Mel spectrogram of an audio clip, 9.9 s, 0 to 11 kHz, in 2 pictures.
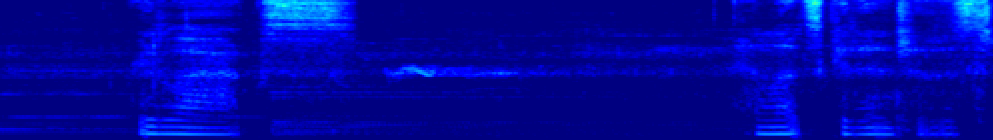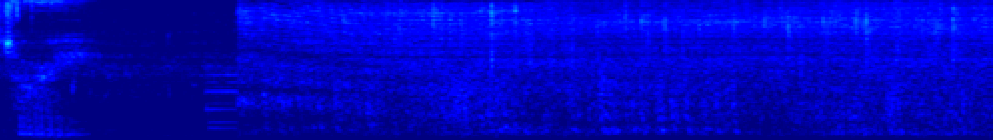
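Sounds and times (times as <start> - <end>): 
speech: 0.7 - 1.6, 3.8 - 5.5
rain falling on a surface: 6.2 - 9.9.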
